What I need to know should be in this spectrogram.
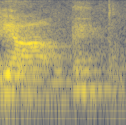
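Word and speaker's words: Jungck: right into how do I say your last name because it's spelled j u n g c k so try to scary that correctly just young young young okay okay and she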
